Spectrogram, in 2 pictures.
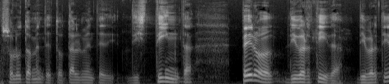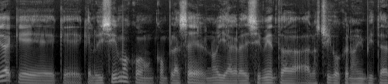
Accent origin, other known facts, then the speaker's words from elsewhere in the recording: Santiago del Estero, Argentina; Claro, somos de Santiago del Estero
